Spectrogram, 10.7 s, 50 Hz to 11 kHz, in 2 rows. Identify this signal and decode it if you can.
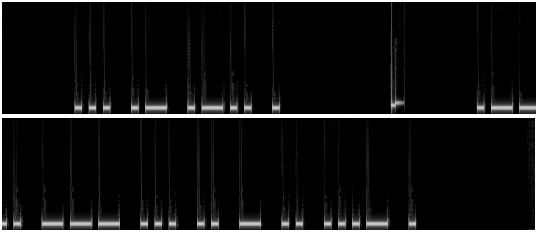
Morse code, heard as a keyed tone, about 17 wpm, 700 Hz. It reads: SALE POSITIVE
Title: Sentences from Top 1400 Words - New Word Drill Alt - 17wpm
